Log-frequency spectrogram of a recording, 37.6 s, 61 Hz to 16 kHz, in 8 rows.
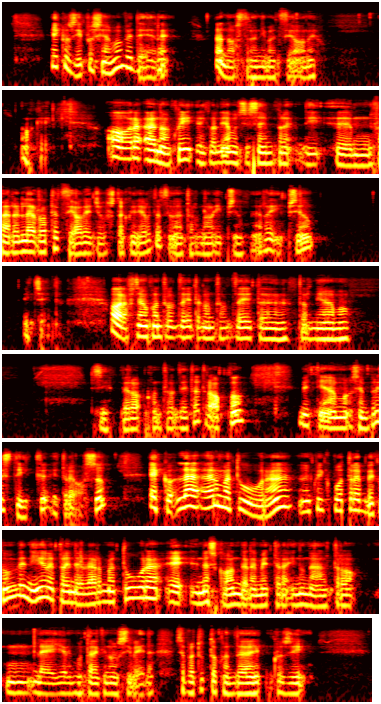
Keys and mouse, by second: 3.8-6.8 right drag, 4.6-5.6 drag, 5.6 r, 7.0-12.5 drag, 12.5 r, 15.3-17.1 drag, 16.1-21.8 ctrl+z, 21.8-26.1 middle drag, 35.7-37.6 drag.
